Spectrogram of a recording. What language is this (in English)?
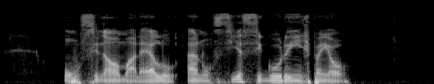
Portuguese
